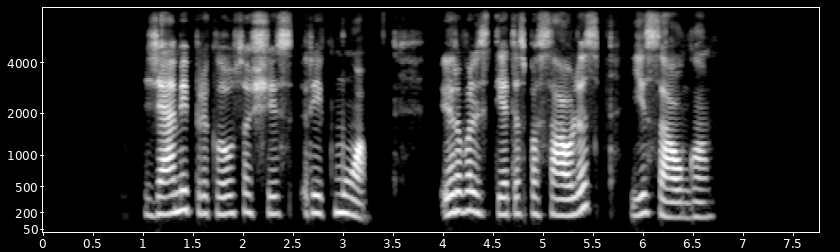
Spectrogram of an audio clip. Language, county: Lithuanian, Utena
